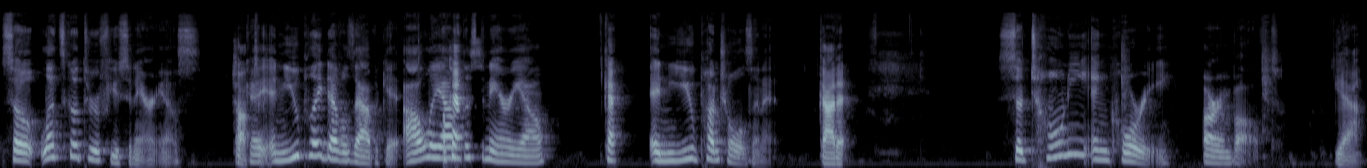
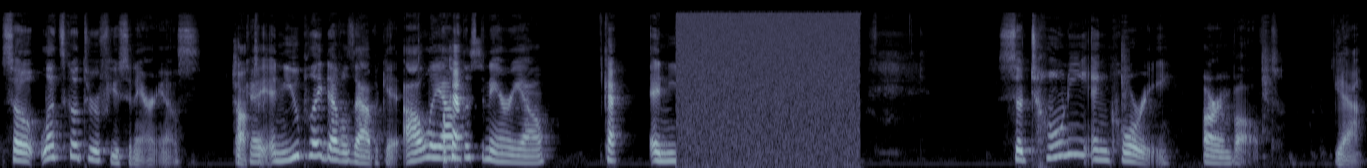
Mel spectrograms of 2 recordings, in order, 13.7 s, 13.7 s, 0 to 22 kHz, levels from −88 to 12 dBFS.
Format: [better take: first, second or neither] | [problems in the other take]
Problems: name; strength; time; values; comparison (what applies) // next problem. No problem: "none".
first | audio cutting out; filled with static; at 7 s for 2 s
